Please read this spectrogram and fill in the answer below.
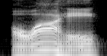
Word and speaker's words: Oahe: The tight 10 days at the Oahe, Oahe is how you pronounce that, O-A-H-E, Oahe, the Oahe Dam Emergency Spillway.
